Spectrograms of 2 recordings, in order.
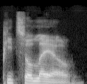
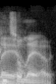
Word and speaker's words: Pizzoleo: it's pronounced Pizzoleo. So Luca Pizzoleo. Pizzoleo.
